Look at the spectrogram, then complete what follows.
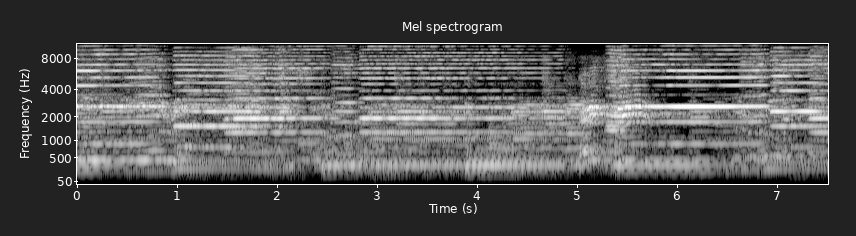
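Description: Harmonica played in chords with the hands cupped around it, held notes changing every second or two.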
